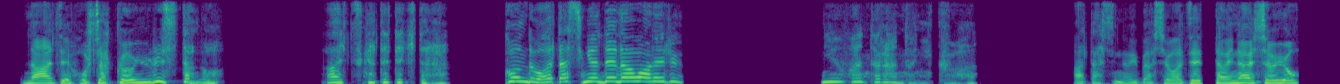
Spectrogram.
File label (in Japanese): 怒り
